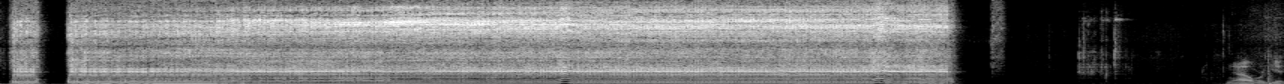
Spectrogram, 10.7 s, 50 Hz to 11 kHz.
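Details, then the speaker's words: 2002 Team Associated NTC3 nitro RC touring car, first start after full rebuild: high steady buzzing run with a couple of quick throttle blips, then cut; runs cleanly. "fuel in it guys let's back this idle off a little bit do it again nice listen to that idle boys fat we got it fat we got it fat"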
